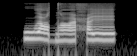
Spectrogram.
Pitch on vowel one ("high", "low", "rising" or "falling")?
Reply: falling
